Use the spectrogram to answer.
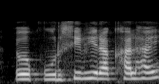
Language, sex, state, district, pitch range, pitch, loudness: Hindi, female, Bihar, Jahanabad, 235-275 Hz, 260 Hz, -16 LUFS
